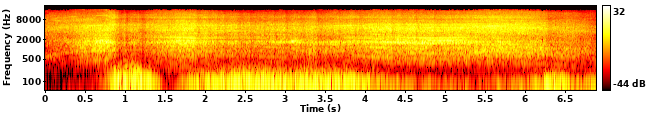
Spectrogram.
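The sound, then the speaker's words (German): A power drill fitted with a 9 mm bit whines steadily for several seconds while boring a hole into wood for an 8 mm dowel, its motor pitch wavering slightly as the bit bites and grinds, loud with no talking. “Also der Dübel soll nicht locker sitzen, aber ihr werdet gleich sehen, wenn ich einen 9er Bohrer für einen 8er Dübel nehme, dann sitzt der auch fest im Holz.”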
